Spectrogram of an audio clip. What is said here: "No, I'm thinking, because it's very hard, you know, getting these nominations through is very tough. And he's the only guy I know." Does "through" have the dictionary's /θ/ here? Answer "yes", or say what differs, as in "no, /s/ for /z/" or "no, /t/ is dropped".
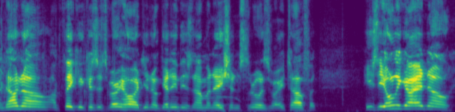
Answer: yes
